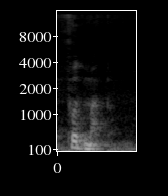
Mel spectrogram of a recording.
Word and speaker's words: FODMAP: Se escribe con F-O-D-M-A-P, FoodMap.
